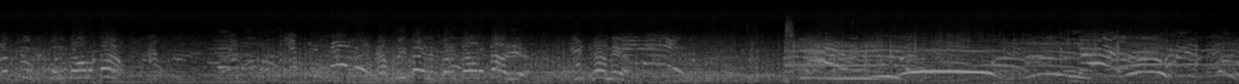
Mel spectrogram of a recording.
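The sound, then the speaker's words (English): A large crowd outside O.J. Simpson's estate shouts and cheers excitedly as a Jaguar drives through it, many voices overlapping in a loud, continuous roar of yells and calls that swells again partway through. “the crowd went wild.”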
